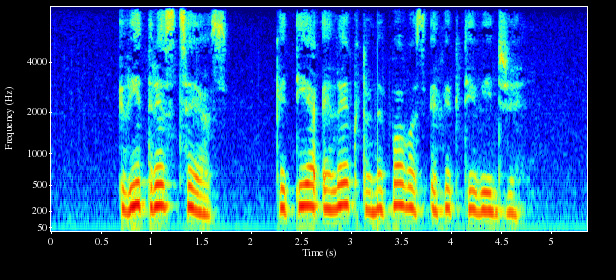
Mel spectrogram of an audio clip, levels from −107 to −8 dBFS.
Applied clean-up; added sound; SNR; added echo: none; none; none; none.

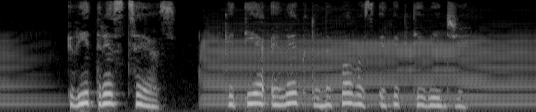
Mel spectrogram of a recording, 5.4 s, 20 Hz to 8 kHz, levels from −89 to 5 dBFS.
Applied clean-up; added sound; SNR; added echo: none; Wind instrument, woodwind instrument; 15 dB; none.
